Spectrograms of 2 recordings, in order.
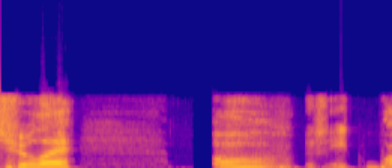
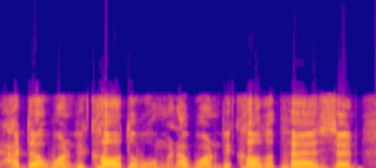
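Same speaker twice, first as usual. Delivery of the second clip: fast, lower mocking voice; mocking quote; 7 semitones lower, 5 dB quieter, much faster than usual. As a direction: rattle it off in a sneering mock tone. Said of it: "half the women saying".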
